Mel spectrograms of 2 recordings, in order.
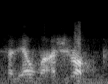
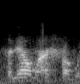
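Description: First: The verb ends without a final vowel. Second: The verb ends with a short u vowel. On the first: "رواية الاصمعي ... السكون" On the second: "وان كان يروى بالرفع ايضا"

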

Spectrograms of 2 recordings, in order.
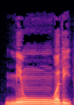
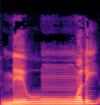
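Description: First: The vowel after the m is short. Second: The vowel after the m is lengthened. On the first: The speaker calls it right. "sondern direkt Miwali" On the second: The speaker calls it wrong. "Das heißt also nicht Miwali"

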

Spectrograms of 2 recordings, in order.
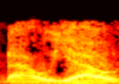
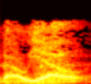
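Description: First: The second word has a level tone. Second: The second word has a rising tone. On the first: The speaker calls it right. "Chữ giao" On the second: The speaker calls it wrong. "chứ không phải là đạo giáo"

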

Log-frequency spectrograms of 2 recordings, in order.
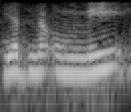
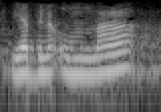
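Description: First: The last word ends in a long i vowel. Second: The last word ends in a long a vowel. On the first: "بالياء" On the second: "بالألف"

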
